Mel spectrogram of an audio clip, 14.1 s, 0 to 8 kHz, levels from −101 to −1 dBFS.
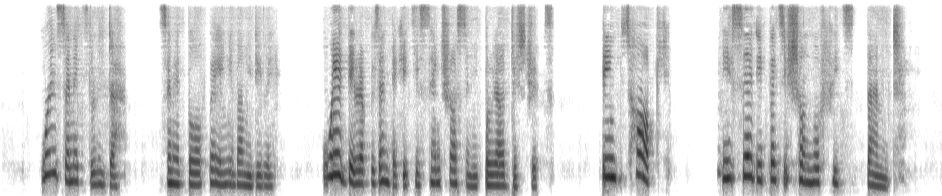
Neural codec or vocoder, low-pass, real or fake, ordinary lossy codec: codec, 16 kHz in and 24 kHz out, 0.6 kbps, FireRedTTS-2 codec; 7.2 kHz; fake; none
